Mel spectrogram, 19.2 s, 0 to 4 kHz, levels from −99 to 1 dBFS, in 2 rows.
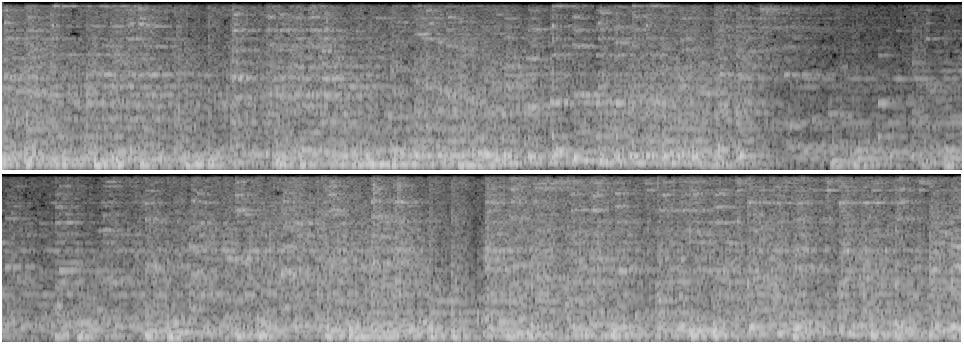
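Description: Nothing in this clip trips any alarms, with no dropouts, glitches or other technical trouble to point to anywhere along the way.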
